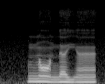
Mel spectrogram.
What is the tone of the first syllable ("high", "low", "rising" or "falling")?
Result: falling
